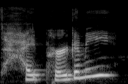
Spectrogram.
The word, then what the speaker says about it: hypergamy: I think this one's pronounced hypergamy. It's spelled H-Y-P-E-R-G-A-M-Y.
